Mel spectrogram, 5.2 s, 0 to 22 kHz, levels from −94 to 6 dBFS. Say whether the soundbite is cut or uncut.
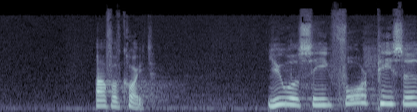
uncut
